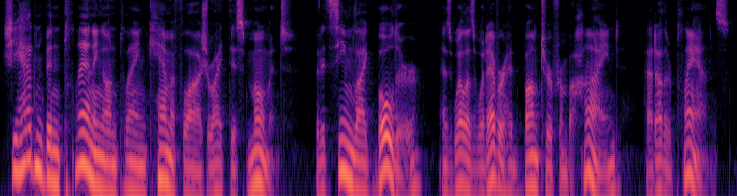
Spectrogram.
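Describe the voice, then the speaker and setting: A man reading a story aloud as scripted dramatic narration, in a measured, expressive storytelling manner. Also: on the low side.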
